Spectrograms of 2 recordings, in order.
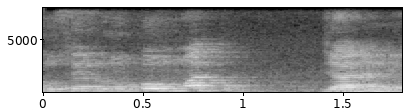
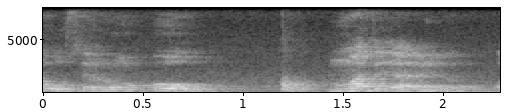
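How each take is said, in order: First: There is a pause after मत. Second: There is a pause after रोको.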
